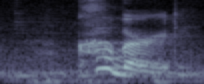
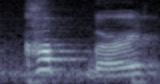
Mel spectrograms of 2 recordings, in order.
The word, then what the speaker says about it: cupboard: Cupboard. Bukan cupboard, tapi cupboard.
